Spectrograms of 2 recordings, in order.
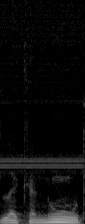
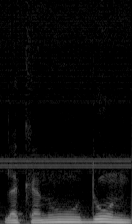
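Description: First: The word stops sharply on a bare d. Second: The word ends with a nasal -un ending. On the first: The reader stops on this word. "as a result of waqf" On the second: The word is read without stopping on it. "Lakanudun becomes lakanud"

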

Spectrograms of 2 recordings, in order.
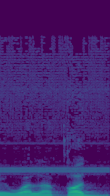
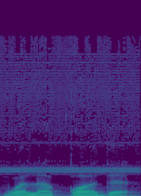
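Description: First: The final d stops flat without a clear release. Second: The final d bounces off clearly with a release. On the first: The speaker calls it wrong. "you can't hear the دال clearly enough" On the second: The speaker calls it right. "the sound of that letter bouncing off from its place of articulation, like this"

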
